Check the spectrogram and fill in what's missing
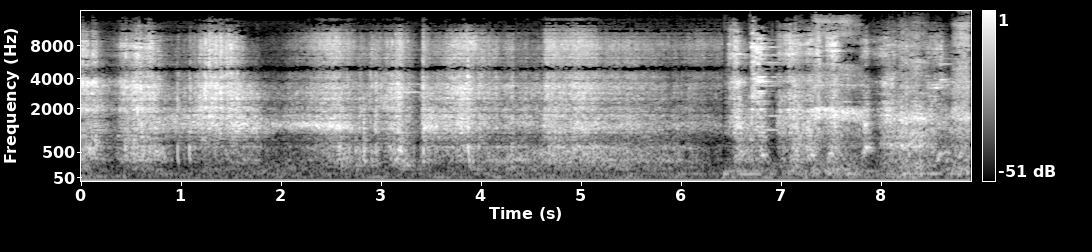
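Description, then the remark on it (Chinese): Swords and weapons clash in a fight in a dense forest not far from the Wangyue platform of Xiaozhu Peak at dawn, as a woman in white wielding the Tianya divine sword chases a fleeing man: a dense, steady wash of bright metallic scraping and ringing, with a few sharper clanging hits toward the end, and no voices. “忽然不远处的密林里传出阵阵交翅和兵器的碰撞打斗声，只见一身白衣如雪的陆雪琪正手持天涯神剑，在林间追杀狼狈不堪的六师兄杜必书。”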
